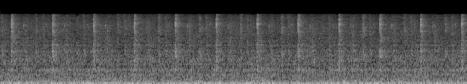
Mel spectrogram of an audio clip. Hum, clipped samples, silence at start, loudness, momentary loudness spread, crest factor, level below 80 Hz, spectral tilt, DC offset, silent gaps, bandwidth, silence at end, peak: none; under 0.1%; 0 s; -24 LUFS; 1 LU; 18 dB; -28 dBFS; -2.5 dB/octave; under 0.1%; none; 11.5 kHz; 0 s; -4 dBFS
